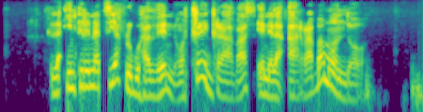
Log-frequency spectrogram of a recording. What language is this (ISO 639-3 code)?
epo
